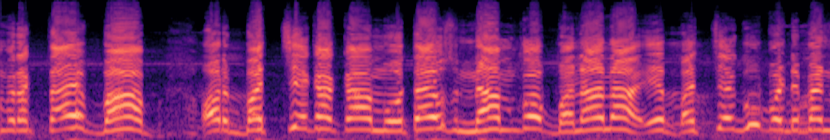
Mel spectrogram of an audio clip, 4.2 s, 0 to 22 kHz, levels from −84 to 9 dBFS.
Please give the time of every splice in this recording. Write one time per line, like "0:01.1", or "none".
none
